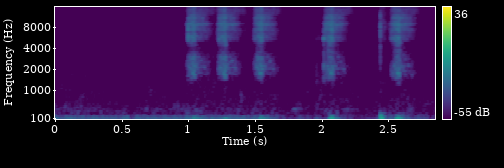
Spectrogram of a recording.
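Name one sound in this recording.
Soft phone keyboard clicks tap out a few quick keystrokes.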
